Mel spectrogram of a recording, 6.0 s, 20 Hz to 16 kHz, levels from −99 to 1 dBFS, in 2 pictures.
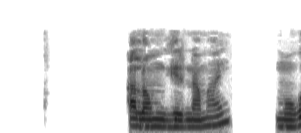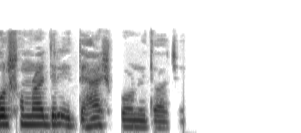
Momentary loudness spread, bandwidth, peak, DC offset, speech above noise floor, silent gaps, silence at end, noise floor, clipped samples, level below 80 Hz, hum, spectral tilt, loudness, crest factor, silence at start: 11 LU; 7.6 kHz; -2 dBFS; under 0.1%; over 71 dB; 2.33-2.76 s, 4.15-4.23 s; 1.25 s; under -90 dBFS; under 0.1%; -62 dBFS; none; -6.5 dB/octave; -20 LUFS; 20 dB; 1.3 s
